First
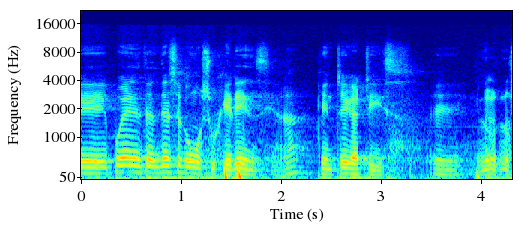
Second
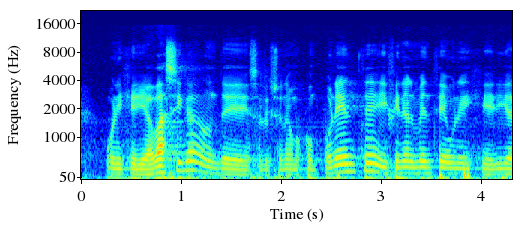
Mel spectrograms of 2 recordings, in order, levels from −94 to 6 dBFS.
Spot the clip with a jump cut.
second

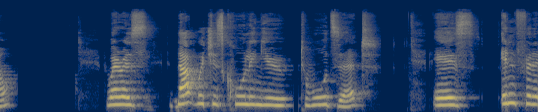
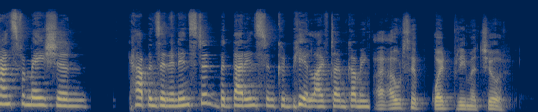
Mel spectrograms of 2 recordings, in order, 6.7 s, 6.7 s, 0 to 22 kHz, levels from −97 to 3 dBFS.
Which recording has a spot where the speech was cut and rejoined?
second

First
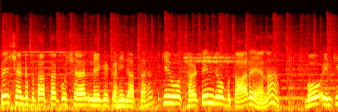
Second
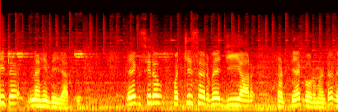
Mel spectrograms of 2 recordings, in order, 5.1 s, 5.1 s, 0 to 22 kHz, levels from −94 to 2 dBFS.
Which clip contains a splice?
first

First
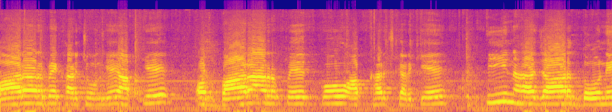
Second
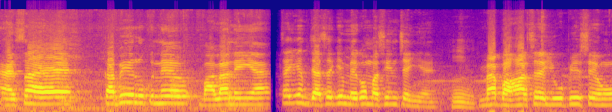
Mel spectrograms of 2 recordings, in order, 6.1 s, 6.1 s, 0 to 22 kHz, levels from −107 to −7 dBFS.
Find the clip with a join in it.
second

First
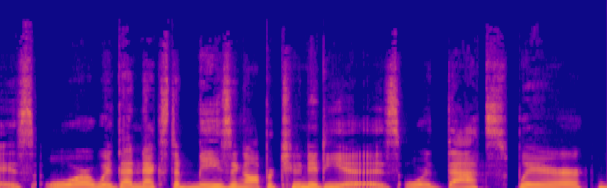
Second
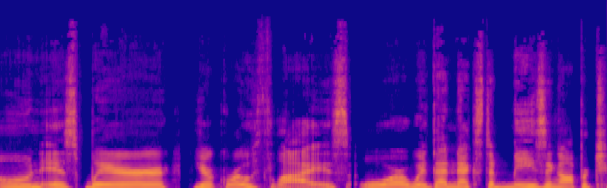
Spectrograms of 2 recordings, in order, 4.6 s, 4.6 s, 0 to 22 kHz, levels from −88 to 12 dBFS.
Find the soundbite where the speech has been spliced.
second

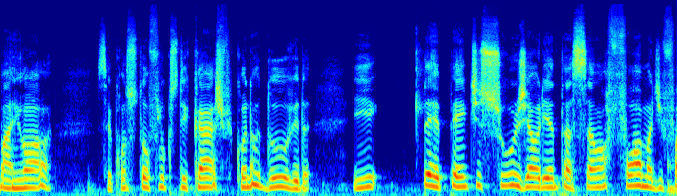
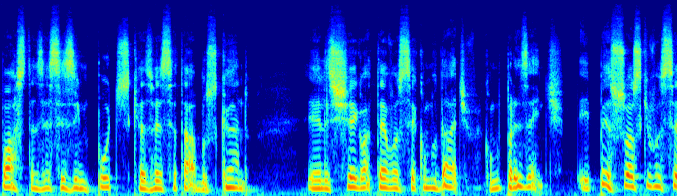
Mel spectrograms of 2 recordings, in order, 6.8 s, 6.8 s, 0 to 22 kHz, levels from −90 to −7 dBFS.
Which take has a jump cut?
second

